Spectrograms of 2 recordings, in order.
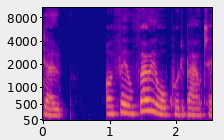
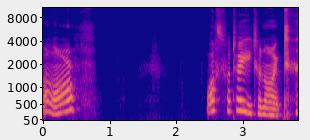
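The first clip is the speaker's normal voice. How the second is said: ventriloquist dummy puppet voice; 2 semitones higher than usual. Trying out another voice for a ventriloquist act, ventriloquist puppet voice. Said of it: "Do you think I'm a good ventriloquist?".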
